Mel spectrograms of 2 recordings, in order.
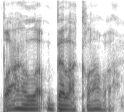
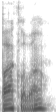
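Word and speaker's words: balaclava: A full bellaclava not baklava.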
